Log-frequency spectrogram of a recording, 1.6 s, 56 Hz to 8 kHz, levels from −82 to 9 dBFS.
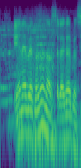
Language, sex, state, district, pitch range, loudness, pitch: Kannada, male, Karnataka, Dharwad, 125-195 Hz, -14 LUFS, 150 Hz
